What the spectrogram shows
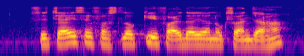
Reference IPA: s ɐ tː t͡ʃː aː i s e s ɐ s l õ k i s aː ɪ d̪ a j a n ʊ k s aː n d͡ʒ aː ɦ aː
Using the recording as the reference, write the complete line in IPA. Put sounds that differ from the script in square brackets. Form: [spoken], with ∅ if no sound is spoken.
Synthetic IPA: s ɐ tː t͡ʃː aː i s e [f] ɐ s l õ k i [f] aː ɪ d̪ a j a n ʊ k s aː n d͡ʒ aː ɦ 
